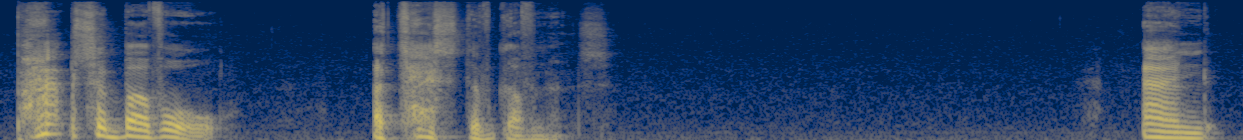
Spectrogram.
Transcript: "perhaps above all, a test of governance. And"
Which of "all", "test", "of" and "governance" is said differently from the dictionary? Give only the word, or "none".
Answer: none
